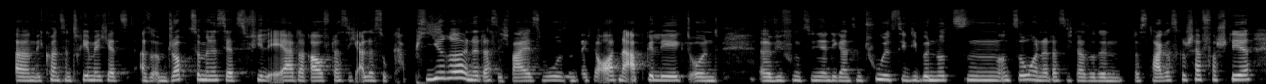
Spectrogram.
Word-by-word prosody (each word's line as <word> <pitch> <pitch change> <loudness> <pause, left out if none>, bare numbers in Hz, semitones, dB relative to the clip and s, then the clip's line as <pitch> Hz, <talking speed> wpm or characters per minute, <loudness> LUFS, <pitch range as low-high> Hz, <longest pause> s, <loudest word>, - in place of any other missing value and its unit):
ähm, 175 -1 +3
ich 175 - -6
konzentriere 195 0 -2
mich 195 0 -2
jetzt, 180 0 -3
also 165 - -3
im 170 - -2
Job 215 +3 +1
zumindest 205 -2 +1
jetzt 180 0 0
viel 200 -3 -2
eher 185 0 +3
darauf, 170 -1 +3
dass 180 0 -6
ich - - -8
alles 180 -1 -2
so 175 - -8
kapiere, 285 +3 +2
ne, 200 -1 +3
dass 175 -2 -3
ich 160 -1 -9
weiß, 170 +1 +1
wo 185 0 -3
sind 175 -1 -9
welche 170 +1 -4
Ordner 200 -2 +6
abgelegt 190 -2 +3
und, 175 0 -1 0.4
äh, 175 -1 +2
wie 180 - -1
funktionieren 185 0 -3
die 180 - -2
ganzen 175 +1 -3
Tools, 215 -1 +1
die 190 -3 -5
die 190 0 -3
benutzen 195 0 0
und 195 +1 -3
so, 210 0 +2
ne, 180 -1 -1
dass 180 0 -5
ich 170 - -13
da 170 -1 -2
so 165 - -4
den 165 0 -3
das 165 +1 -8
Tagesgeschäft 205 +6 0
verstehe 215 +1 +3
185 Hz, 225 wpm, -26 LUFS, 175-200 Hz, 0.4 s, Ordner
